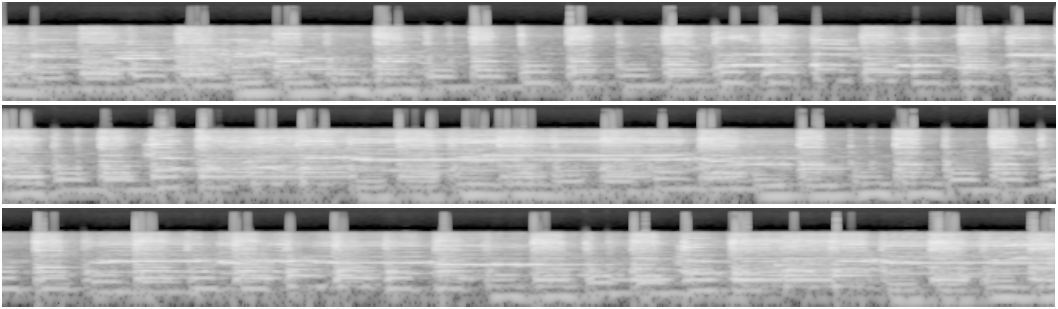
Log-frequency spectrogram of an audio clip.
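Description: A live rock band playing an instrumental passage: a drum kit keeps time under bass guitar and an electric guitar lead of held notes that bend up and down.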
